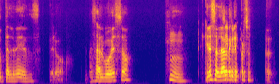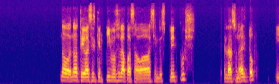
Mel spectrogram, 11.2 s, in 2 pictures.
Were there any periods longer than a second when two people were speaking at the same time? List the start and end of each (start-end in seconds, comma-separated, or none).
none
